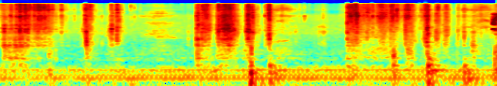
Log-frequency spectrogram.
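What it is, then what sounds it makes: Crisp-baked bread pizza. A stale-bread pizza topped with pepper paste and melted kasar cheese is cut after baking, giving repeated dry, crisp crunching and crackling as the bread crust breaks, over a low steady hum. The crust is baked crisp, and the cheese has melted nicely.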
